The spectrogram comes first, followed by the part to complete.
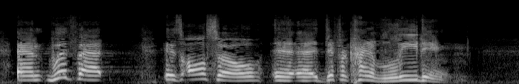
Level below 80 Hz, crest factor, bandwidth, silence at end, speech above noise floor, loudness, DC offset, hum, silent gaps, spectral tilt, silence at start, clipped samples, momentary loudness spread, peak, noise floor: -58 dBFS; 18 dB; 11 kHz; 0.7 s; 35 dB; -19 LUFS; under 0.1%; none; none; -6 dB/octave; 0 s; under 0.1%; 5 LU; 0 dBFS; -54 dBFS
